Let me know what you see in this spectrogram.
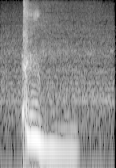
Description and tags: it doesn't actually sound like a bongo drum but thats just what everyone calls it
